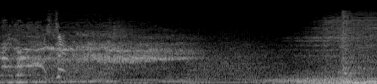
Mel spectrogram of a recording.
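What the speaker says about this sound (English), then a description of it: "That car just ran over Austin!" Tires squeal loudly as a car skids across the pavement in a WWE wrestling video game, a sustained screech with a swish near the end and engine noise beneath.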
